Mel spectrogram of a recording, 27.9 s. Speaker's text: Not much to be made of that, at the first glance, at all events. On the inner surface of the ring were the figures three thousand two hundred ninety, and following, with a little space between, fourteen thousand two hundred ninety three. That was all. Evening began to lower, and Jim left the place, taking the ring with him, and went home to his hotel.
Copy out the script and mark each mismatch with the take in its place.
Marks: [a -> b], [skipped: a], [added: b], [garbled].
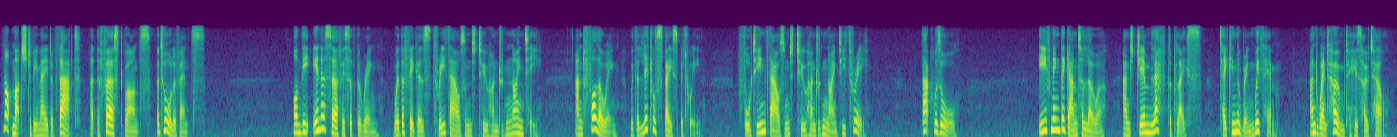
Not much to be made of that, at the first glance, at all events. On the inner surface of the ring were the figures three thousand two hundred ninety, and following, with a little space between, fourteen thousand two hundred ninety three. That was all. Evening began to lower, and Jim left the place, taking the ring with him, and went home to his hotel.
